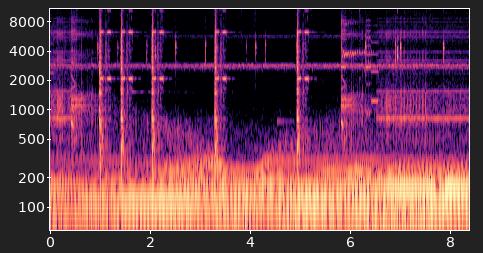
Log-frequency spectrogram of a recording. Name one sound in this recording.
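Soft electronic clicks and beeps sound as a menu is browsed.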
